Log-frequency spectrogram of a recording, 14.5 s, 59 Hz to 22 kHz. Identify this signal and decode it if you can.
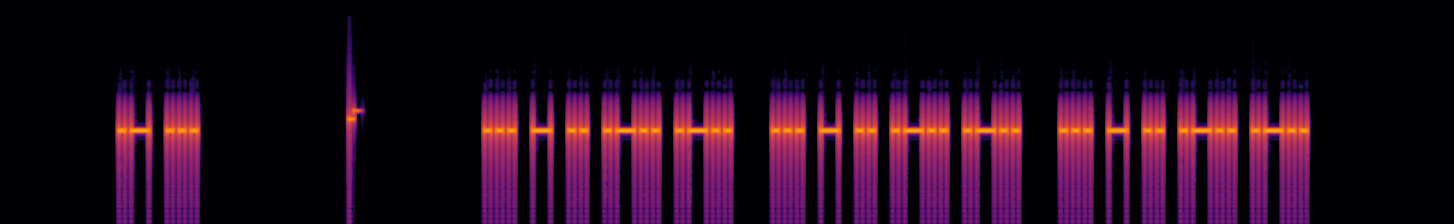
Morse code, heard as a keyed tone, about 20 wpm, 700 Hz. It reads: AS STILL STILL STILL
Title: Top 300 Words Repeated 20wpm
